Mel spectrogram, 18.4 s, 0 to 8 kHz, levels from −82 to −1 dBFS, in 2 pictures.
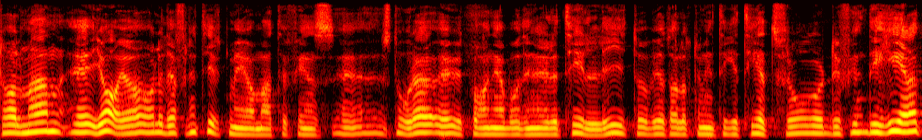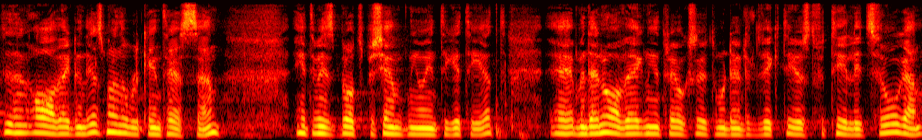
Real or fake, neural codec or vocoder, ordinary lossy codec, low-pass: real; none; none; 7.2 kHz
